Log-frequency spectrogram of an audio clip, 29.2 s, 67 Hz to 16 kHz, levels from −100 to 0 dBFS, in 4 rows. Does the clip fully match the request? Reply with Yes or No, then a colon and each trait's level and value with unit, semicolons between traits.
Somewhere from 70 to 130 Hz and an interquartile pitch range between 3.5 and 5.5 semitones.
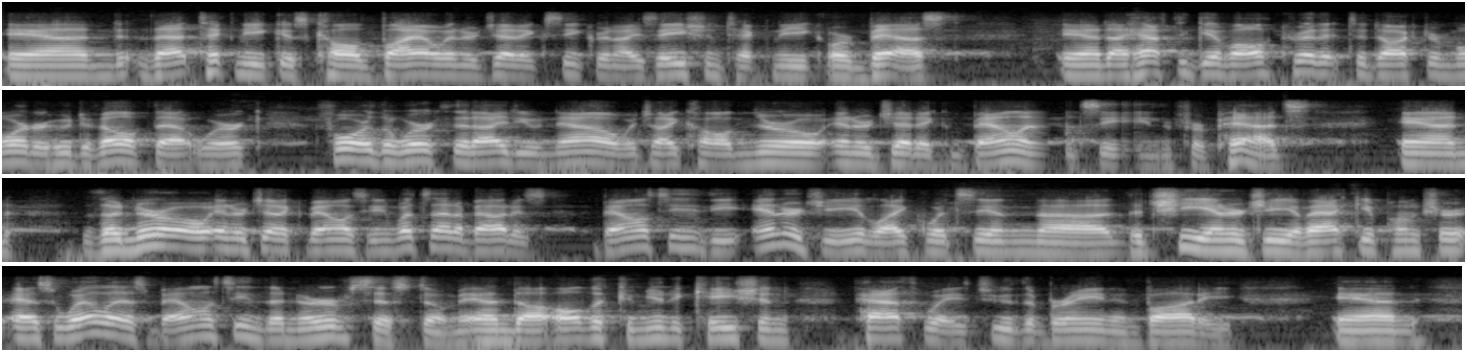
No: medium, 140 Hz; average, 4.2 semitones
